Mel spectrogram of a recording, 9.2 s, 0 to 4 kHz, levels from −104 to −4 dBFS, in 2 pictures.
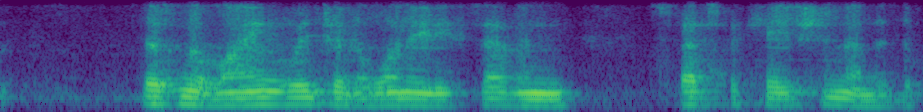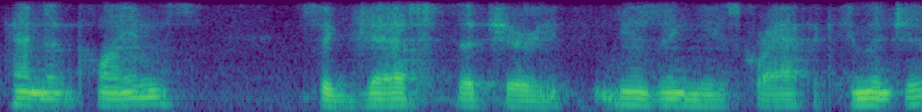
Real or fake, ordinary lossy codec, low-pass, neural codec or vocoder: fake; Opus, 32 kbps; 3.6 kHz; codec, 16 kHz, 1.1 kbps, Voila-Tokenizer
